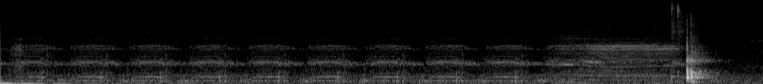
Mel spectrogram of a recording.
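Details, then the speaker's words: Idaho Jones Twain electric breast pump in combo mode at levels four to six, alternating fast and slow: steady rhythmic motor hum cycling about every half second, ending with a sharp click; normal pump operation. "then you hear it switch to slow so I'll go up kind of that you hear something in the middle this is four so this is going faster then you hear slower this is six I'll let you hear"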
